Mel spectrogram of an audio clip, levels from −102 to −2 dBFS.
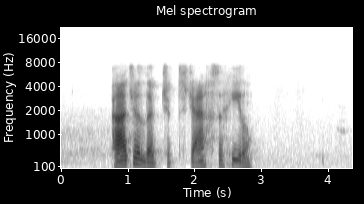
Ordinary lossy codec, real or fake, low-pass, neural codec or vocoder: Opus, 16 kbps; real; 7.2 kHz; none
